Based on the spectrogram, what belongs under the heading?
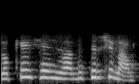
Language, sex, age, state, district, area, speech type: Tamil, female, 18-30, Tamil Nadu, Viluppuram, rural, conversation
